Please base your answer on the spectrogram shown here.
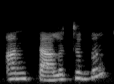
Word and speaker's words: unpalatable: your question please read unpleasable this tasteful yes the right pronunciation is unpalatable something that you just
